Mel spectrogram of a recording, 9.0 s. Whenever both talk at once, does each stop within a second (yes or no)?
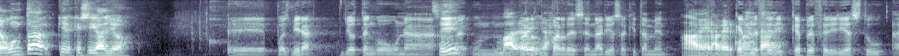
no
